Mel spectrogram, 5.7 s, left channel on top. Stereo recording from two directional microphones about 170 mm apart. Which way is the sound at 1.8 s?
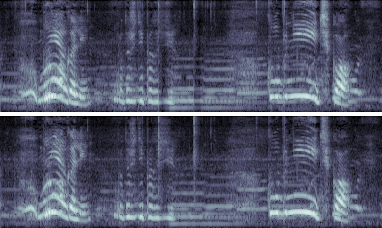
25° right (ahead or behind).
